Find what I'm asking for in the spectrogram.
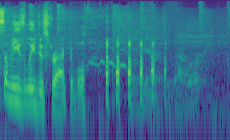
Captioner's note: chuckles; laughs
